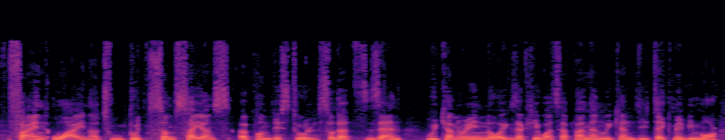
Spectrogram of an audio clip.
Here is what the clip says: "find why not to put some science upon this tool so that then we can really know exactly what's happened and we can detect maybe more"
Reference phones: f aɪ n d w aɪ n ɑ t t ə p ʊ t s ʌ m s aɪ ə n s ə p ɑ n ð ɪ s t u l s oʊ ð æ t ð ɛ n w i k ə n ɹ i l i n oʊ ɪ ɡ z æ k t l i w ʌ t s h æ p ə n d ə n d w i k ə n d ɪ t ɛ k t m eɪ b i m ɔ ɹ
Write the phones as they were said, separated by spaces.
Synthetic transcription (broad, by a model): f aɪ n w aɪ n ɑ t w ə p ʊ t s ʌ m s aɪ ə n s ə p ɑ n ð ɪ s t u l s oʊ ð æ t ð ɛ n w i k ə n ɹ i l i n oʊ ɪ ɡ z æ k t l i w ʌ t s h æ p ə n ə n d w i k ə n d ɪ t ɛ k t m eɪ b i m ɔ ɹ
